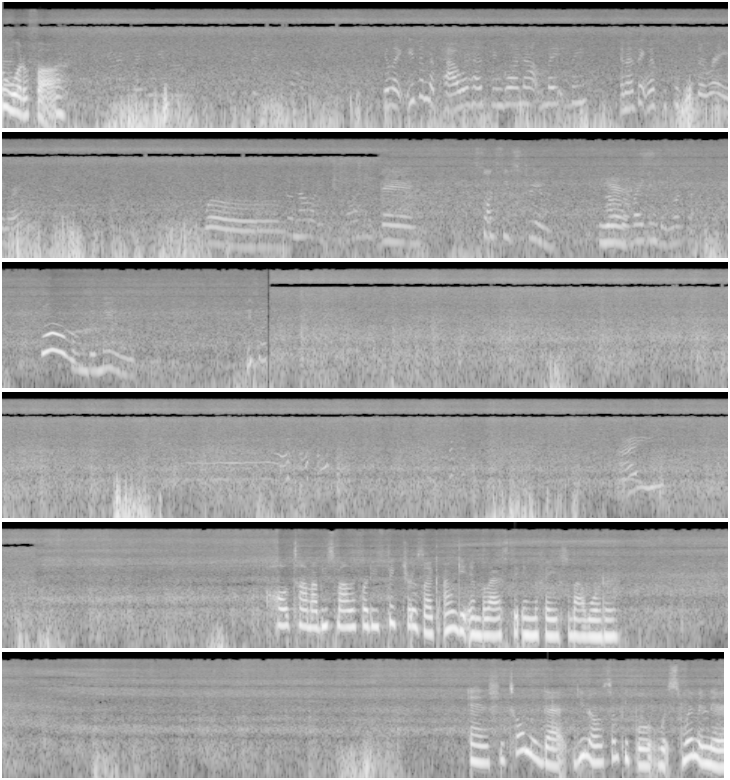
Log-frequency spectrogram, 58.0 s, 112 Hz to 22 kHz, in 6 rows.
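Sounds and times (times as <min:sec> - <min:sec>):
waterfall rushing: 0:00.0 - 0:58.0
wind buffeting microphone: 0:00.2 - 0:17.1, 0:18.1 - 0:20.4, 0:22.0 - 0:23.0, 0:26.4 - 0:27.2, 0:29.0 - 0:34.0, 0:34.7 - 0:37.2, 0:38.8 - 0:39.9, 0:40.8 - 0:48.1, 0:49.5 - 0:50.4, 0:52.8 - 0:57.5.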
